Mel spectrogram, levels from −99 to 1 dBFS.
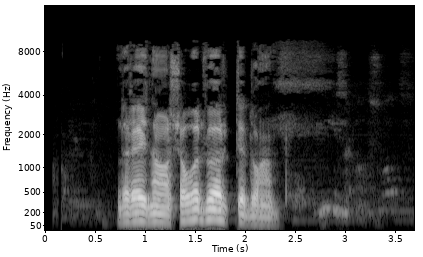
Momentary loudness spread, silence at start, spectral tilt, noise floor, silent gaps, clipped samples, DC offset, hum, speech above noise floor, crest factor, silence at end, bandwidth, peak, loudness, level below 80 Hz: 13 LU; 0.75 s; -6.5 dB/octave; -69 dBFS; none; under 0.1%; under 0.1%; none; 47 dB; 18 dB; 1.35 s; 9 kHz; -6 dBFS; -22 LUFS; -56 dBFS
